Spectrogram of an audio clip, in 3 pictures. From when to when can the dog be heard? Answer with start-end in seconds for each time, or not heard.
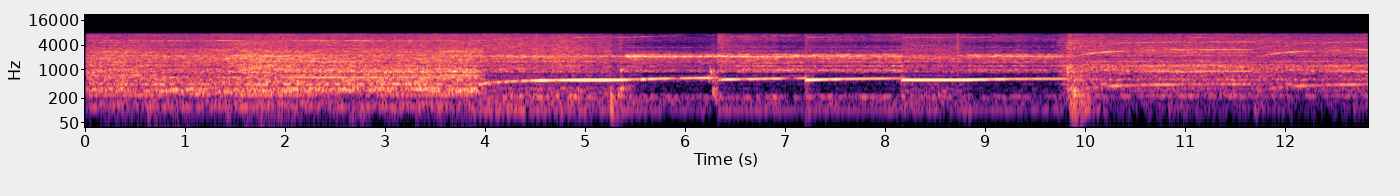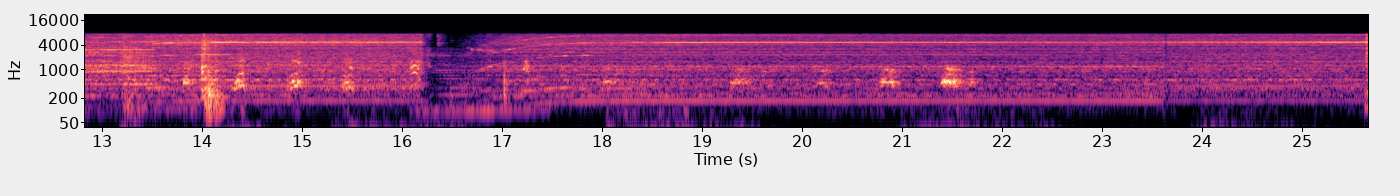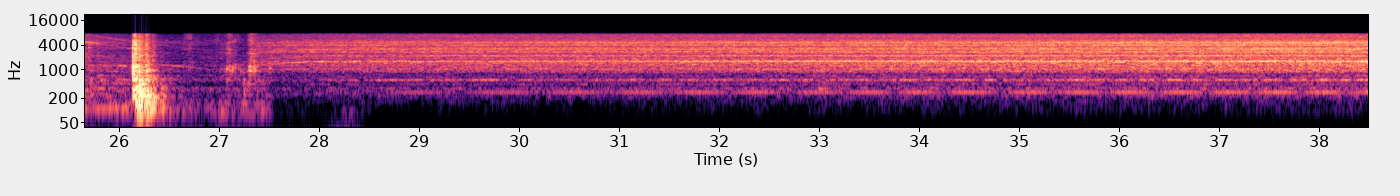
13.2-21.8.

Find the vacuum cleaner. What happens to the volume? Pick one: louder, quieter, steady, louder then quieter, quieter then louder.
quieter then louder.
